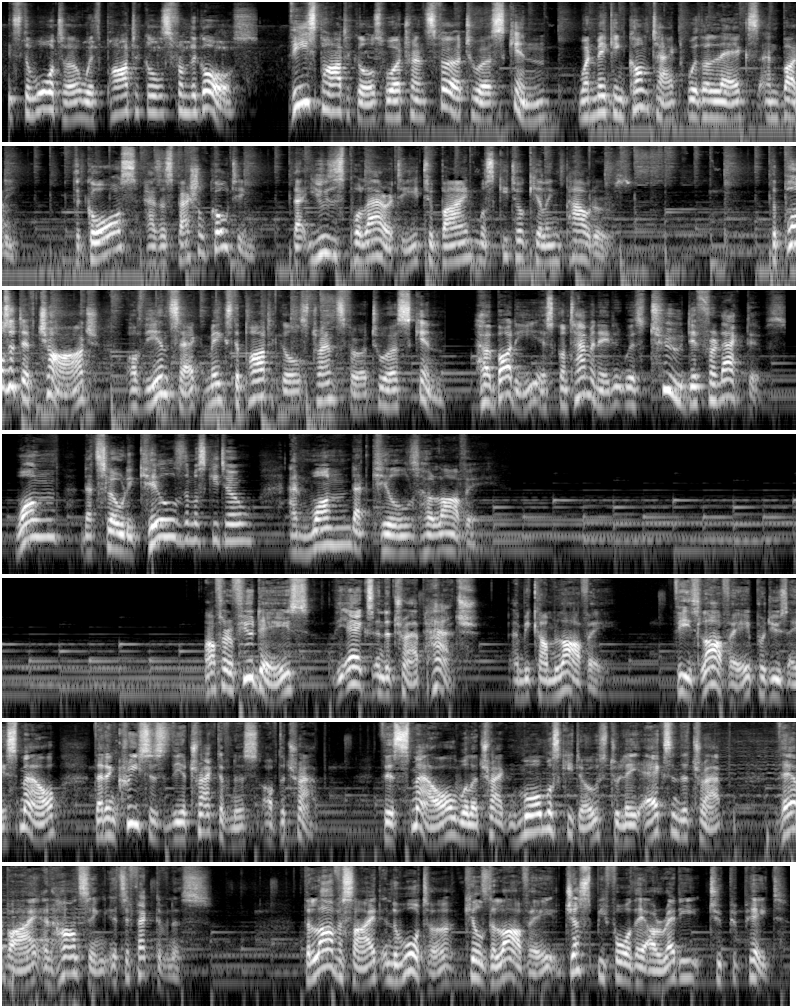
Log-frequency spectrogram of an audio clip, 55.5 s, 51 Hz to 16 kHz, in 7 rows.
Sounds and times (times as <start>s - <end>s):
Speech: 0.0s - 14.3s, 15.6s - 28.7s, 33.8s - 37.9s, 38.5s - 42.9s, 43.5s - 49.8s, 50.7s - 55.5s
Music: 0.0s - 55.5s.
